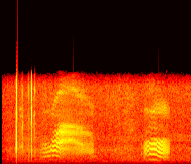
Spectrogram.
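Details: A pet cat just woken up makes sleepy noises indoors: two soft, wavering meows about two seconds apart, with a few clicks at the start.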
